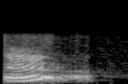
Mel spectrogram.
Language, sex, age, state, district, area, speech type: Kashmiri, male, 30-45, Jammu and Kashmir, Srinagar, urban, conversation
